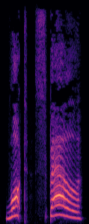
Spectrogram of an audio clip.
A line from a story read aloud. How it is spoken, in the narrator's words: Charmaine bawled at him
